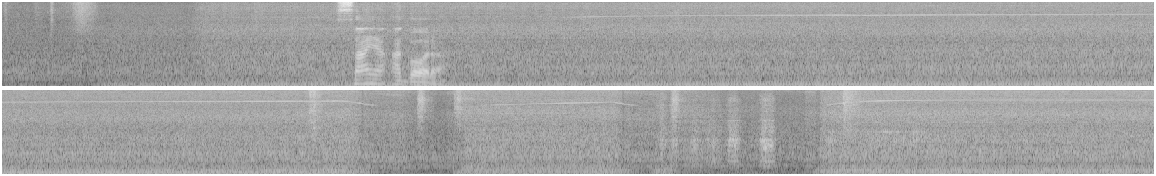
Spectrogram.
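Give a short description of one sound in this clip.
A heavy diesel truck engine drones as the truck cruises down a road.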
